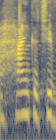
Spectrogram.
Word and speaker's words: handkerchief: good has bought a handkerchief remember the D is silent very good where have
